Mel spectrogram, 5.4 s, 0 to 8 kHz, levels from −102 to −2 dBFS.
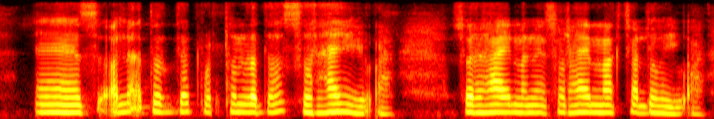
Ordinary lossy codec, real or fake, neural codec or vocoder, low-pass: none; fake; codec, 32 kHz, 1.9 kbps, SNAC; 7.2 kHz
